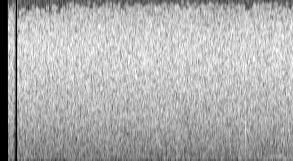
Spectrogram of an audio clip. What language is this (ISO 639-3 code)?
eng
